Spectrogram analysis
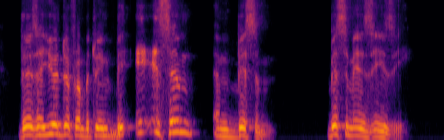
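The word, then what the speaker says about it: بسم: say you see here you didn't say be ISM no more here they say BISM so it's not an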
